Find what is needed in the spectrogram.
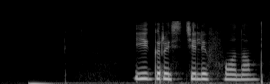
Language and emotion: Russian, neutral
